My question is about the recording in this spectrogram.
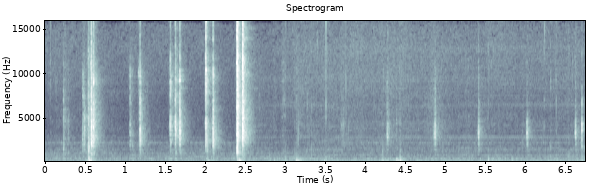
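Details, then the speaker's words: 3-inch floppy drive (Amstrad CPC type) loading CP/M after a fix and stepper motor realignment with an oscilloscope, fixing the "read fail" error. Light irregular head-step clicks over faint motor hum, no retry chatter. It reads cleanly. "good. I don't hear any retries either. So that's really good."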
